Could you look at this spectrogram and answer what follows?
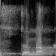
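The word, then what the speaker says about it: stomach: एच बिल्कुल silent है स्टमच स्टमच नहीं है स्टमक है स्टमक एच बिल्कुल साइलेंट है एक एच नहीं है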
